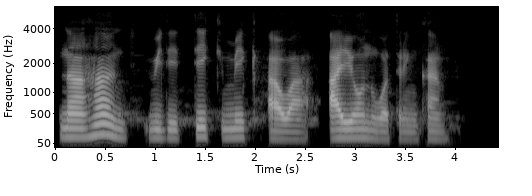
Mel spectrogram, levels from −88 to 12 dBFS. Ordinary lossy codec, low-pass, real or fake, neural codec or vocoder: none; 5.4 kHz; real; none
